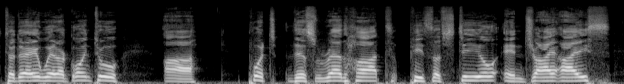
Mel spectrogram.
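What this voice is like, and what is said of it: Put-on German accent. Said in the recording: “I believe they're German. They might not be. I may be so off on my accent”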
